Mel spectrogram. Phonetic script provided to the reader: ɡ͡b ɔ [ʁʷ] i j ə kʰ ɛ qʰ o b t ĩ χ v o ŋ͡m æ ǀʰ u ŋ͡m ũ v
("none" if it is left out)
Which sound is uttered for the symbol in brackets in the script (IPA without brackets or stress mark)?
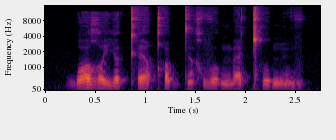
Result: ʁʷ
